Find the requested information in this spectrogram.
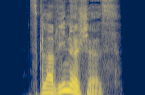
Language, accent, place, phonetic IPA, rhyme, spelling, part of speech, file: German, Germany, Berlin, [sklaˈviːnɪʃəs], -iːnɪʃəs, sklawinisches, adjective, De-sklawinisches.ogg
- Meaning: strong/mixed nominative/accusative neuter singular of sklawinisch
